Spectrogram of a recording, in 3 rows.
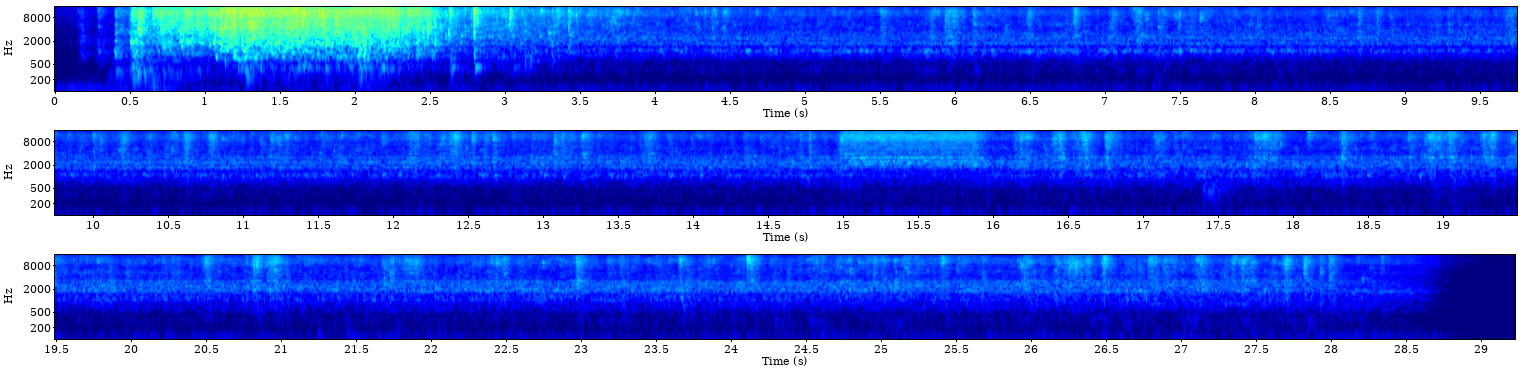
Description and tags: Toilet flushing 4
A recording of a toilet being flushed.
bathroom, flush, flushing, Toilet, toilets, washroom, water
